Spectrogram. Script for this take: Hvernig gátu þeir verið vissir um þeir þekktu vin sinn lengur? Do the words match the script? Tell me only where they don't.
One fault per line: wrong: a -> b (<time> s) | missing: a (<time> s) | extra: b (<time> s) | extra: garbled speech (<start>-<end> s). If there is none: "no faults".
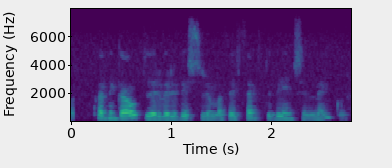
extra: að (1.5 s)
